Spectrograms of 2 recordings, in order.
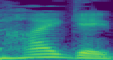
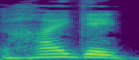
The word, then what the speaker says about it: Highgate: Announcements at Highgate Tube Station uses the alternative pronunciation of ht, where the final syllable matches the last syllable in frigate.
